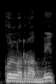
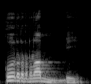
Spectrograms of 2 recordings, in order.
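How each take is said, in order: First: The L sound is pronounced clearly before R. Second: The L sound merges into a doubled R. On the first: The speaker calls it wrong. "Tidak dibaca kul rabbi" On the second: The speaker calls it right. "tapi qur rabbi"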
